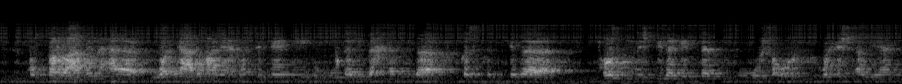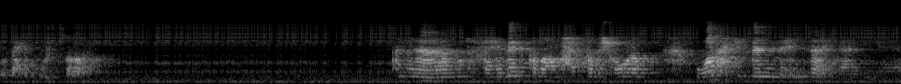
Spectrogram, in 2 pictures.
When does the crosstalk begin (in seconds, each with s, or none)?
none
